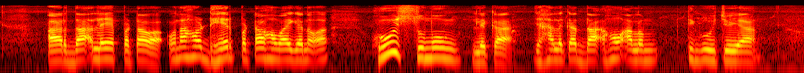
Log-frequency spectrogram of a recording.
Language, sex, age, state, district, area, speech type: Santali, male, 45-60, Jharkhand, Seraikela Kharsawan, rural, spontaneous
